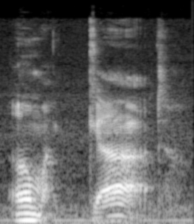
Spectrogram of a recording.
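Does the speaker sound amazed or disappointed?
disappointed. It sounds disappointed and exasperated. The drone flew badly. "but I've said it like this"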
